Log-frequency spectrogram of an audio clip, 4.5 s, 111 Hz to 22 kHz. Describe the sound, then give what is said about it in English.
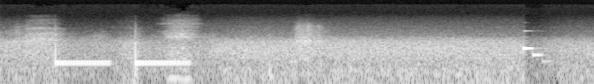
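A telephone ringback tone on an outgoing call to a model agency at 7:31 a.m.: one classic double ring, two short steady buzzing tones in quick succession, followed by a quiet line hiss with no answer. “Ringing Storm Model Agency at 7:31 a.m.”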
